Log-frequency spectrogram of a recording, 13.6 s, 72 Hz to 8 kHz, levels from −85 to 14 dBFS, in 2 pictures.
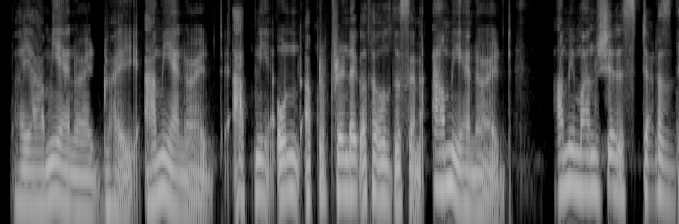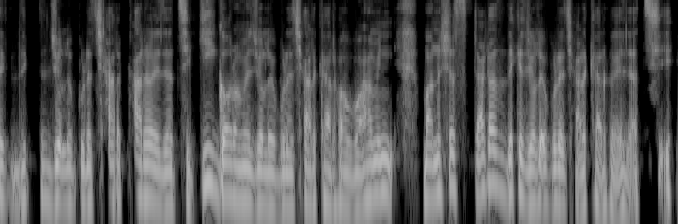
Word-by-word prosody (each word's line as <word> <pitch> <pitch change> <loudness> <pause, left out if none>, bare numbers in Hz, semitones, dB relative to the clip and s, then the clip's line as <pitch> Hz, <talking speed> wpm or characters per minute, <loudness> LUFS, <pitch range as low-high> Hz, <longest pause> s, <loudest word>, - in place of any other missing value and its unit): ভাই 115 -1 -2
আমি 125 +4 +1
annoyed 100 -3 -2
ভাই 110 - -2 0.3
আমি 145 +4 +2
annoyed. 100 - -3 0.3
আপনি 145 - -2 0.2
অন 140 - +3 0.2
আপনার - - -2
ফ্রেন্ডের 145 0 +3
কথা 135 +3 +1
বলতেছেন, 120 -3 +1 0.2
আমি 160 -3 +3
annoyed 105 -1 -2 0.5
আমি 165 +4 +2
মানুষের 155 0 +1 0.2
স্ট্যাটাস 150 -2 -2
দেখতে, 125 -2 -3
দেখতে 130 +1 -7
জ্বলে 120 -2 +2
পুড়ে 120 0 -1
ছারখার 130 +2 -2
হয়ে 115 -3 +1
যাচ্ছি। 110 -2 0
কি 175 - +3
গরমে 125 -2 +3
জ্বলে 110 -1 +2
পুড়ে 105 0 0
ছারখার 115 0 -1
হব? 105 -2 -1 0.2
আমি 135 +2 +3 0.5
মানুষের 140 +4 +2
স্ট্যাটাস 155 +5 +1
দেখে 140 +1 +2
জ্বলে 115 -1 +3
পুড়ে 115 -1 +2
ছারখার - - -2
হয়ে - - -1
যাচ্ছি। - - 0
130 Hz, 170 wpm, -22 LUFS, 115-145 Hz, 0.5 s, অন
